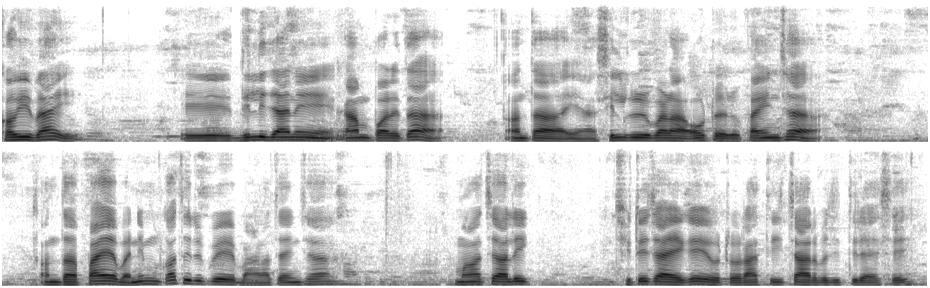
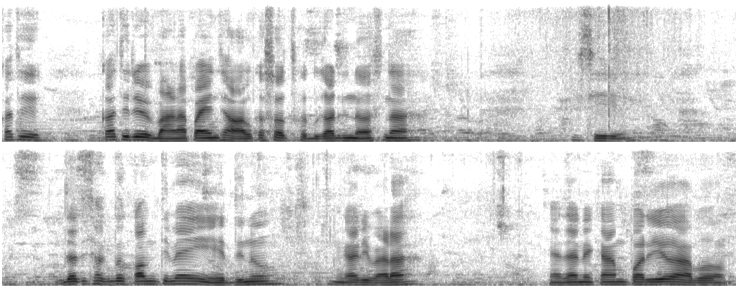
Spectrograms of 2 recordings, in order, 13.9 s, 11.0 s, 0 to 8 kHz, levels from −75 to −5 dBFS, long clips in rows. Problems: constant background noise, continuous background conversations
